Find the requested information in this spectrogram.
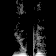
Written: juble

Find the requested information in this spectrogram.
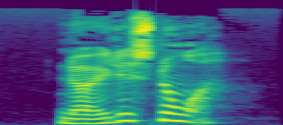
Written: nøglesnor

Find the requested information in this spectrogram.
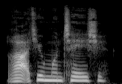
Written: radiomontage

